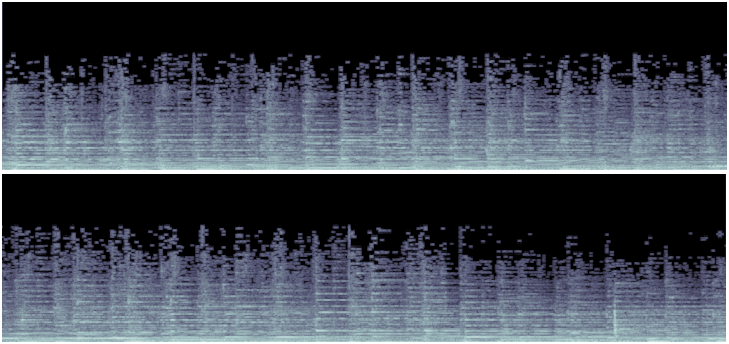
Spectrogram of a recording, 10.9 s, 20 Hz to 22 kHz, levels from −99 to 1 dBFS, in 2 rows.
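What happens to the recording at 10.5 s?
At 10.5 s the audio sounds dull and muffled, its treble rolled off smoothly. This is de-emphasis applied wrongly, running from 8.77 s to the end: a treble cut meant to undo pre-emphasis, applied to audio that had none or applied twice, leaving 10 kHz about 8 dB below 1 kHz.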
